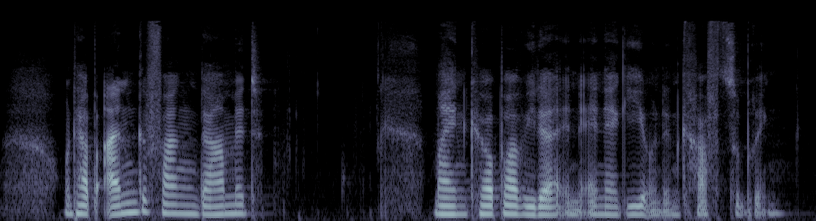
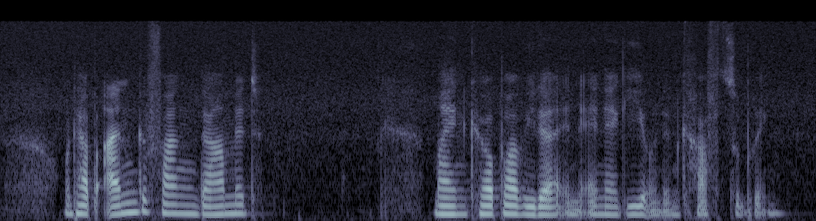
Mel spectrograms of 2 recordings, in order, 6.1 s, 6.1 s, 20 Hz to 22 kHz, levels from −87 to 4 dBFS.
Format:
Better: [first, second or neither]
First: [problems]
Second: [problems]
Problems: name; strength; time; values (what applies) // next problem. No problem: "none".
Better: first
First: none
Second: hiss; faint; throughout; 20 dB below the speech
